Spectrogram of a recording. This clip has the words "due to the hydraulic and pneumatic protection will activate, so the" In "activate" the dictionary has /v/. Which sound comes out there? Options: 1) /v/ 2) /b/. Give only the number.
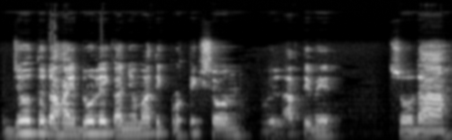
2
